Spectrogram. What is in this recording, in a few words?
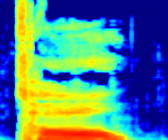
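"cou", pinyin, second tone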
